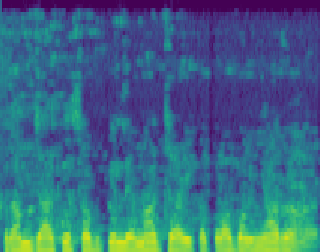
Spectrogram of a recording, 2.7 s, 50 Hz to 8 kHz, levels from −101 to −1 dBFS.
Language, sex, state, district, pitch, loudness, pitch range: Magahi, male, Bihar, Lakhisarai, 185 Hz, -14 LUFS, 175-195 Hz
